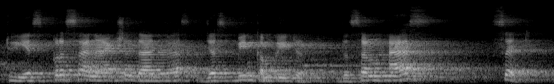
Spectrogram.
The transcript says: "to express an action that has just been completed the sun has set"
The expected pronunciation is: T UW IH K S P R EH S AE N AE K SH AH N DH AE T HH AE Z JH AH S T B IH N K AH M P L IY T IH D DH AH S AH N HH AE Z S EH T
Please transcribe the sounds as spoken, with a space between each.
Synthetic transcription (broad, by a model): T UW IH K S P R EH S AE N AE K SH AH N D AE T HH AE Z JH AH S T B IH N K AH M P L IY T IH D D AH S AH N HH AE Z S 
